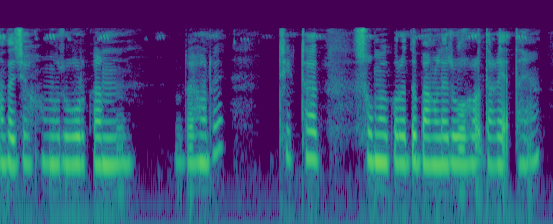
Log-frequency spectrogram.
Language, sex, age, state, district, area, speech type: Santali, female, 18-30, West Bengal, Bankura, rural, spontaneous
